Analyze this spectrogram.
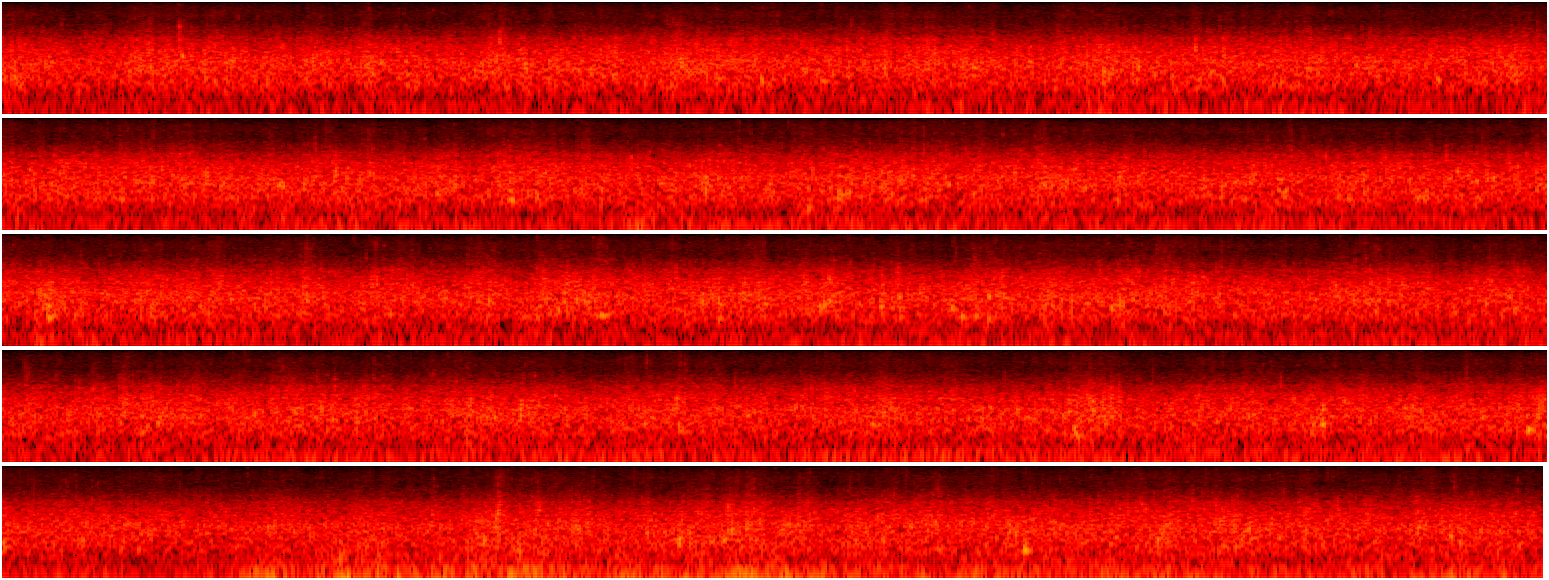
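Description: A waterfall roars and water rushes steadily over rocks.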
